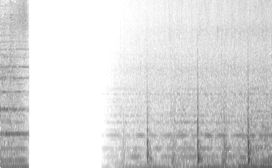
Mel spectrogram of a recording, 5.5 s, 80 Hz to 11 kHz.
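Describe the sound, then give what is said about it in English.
Heavy rain drums steadily and loudly on a car roof and slashes the windshield, with a low engine-like rumble beneath and occasional sharper thuds of bigger drops, starting after a brief silence. “Rain slashes the windshield, hammers down on the roof of the car with the sound of everything breaking down, broken up, 1,000 sharp shocks falling against the world every second, against me.”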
